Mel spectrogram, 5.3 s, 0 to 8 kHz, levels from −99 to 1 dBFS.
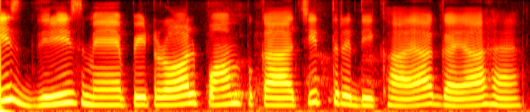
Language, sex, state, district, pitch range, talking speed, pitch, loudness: Hindi, female, Jharkhand, Ranchi, 195-230 Hz, 115 wpm, 205 Hz, -16 LUFS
